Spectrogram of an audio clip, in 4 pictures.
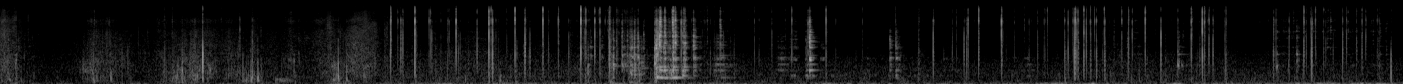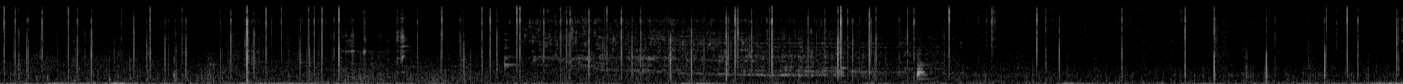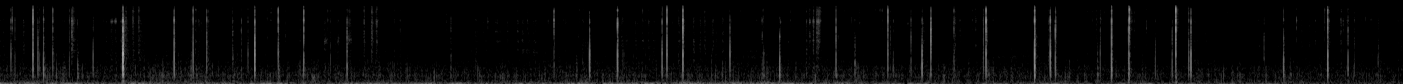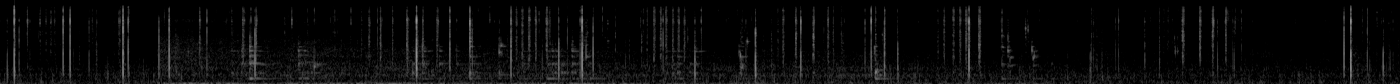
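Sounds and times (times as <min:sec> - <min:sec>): campfire crackling and popping: 0:00.0 - 0:56.0.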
